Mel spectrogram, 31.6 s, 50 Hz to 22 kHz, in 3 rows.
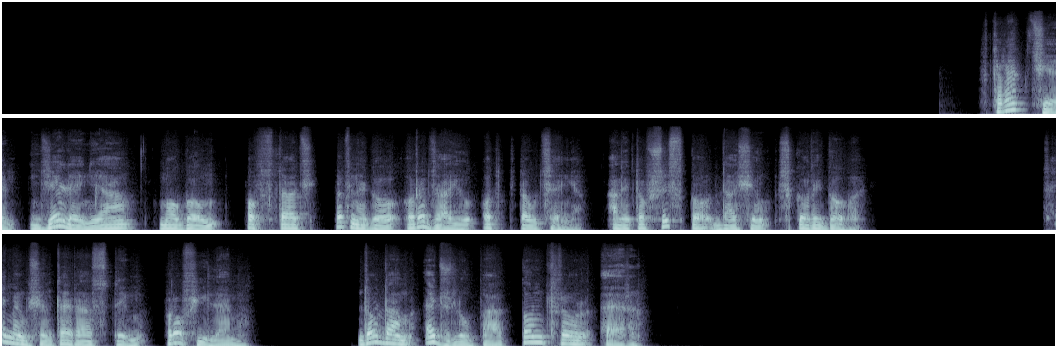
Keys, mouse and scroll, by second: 2.4 ctrl+KP_Subtract, 4.5 x, 8.6-10.8 middle drag, 11.5 middle click, 17.3-17.7 scroll down 2, 17.7-19.4 middle drag, 29.6 ctrl+r.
